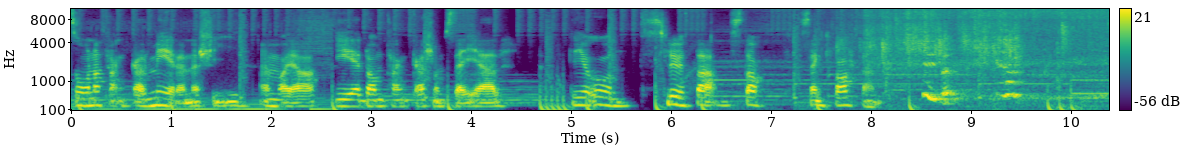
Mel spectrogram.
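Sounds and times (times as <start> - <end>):
speech: 0.0 - 9.5
shower water pouring over head: 7.5 - 10.3.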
